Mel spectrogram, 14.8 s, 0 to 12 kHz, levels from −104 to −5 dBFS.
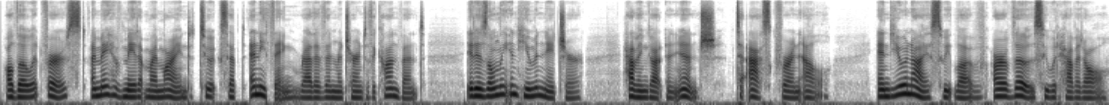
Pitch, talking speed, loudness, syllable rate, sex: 180 Hz, 195 wpm, -20 LUFS, 5.0 syllables/s, female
